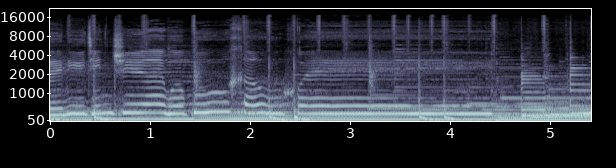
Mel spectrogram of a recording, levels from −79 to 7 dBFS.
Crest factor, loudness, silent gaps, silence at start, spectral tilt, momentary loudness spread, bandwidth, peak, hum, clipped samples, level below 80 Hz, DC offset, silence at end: 10 dB; -15 LUFS; none; 0 s; -6.5 dB/octave; 2 LU; 18 kHz; -4 dBFS; none; under 0.1%; -20 dBFS; under 0.1%; 0 s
